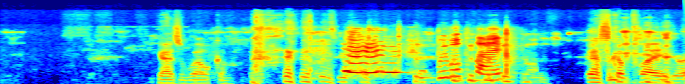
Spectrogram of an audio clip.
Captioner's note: cheers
